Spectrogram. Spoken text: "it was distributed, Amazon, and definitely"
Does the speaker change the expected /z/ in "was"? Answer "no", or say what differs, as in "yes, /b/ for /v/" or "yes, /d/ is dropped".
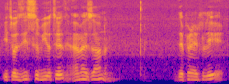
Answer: no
